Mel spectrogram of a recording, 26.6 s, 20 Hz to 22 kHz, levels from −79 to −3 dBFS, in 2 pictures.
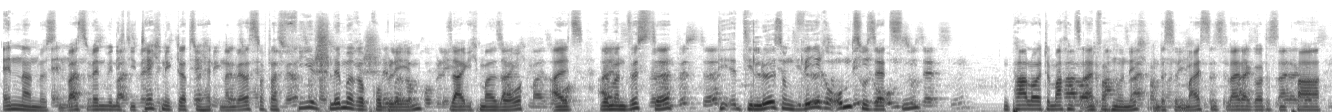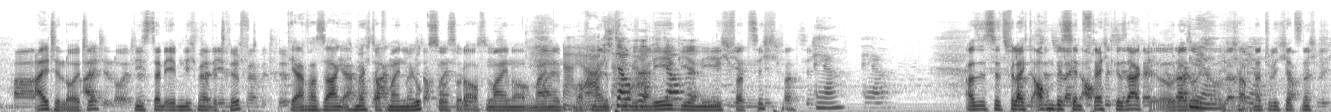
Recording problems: echo of what is said; strong; throughout; 480 ms later, 8 dB below the speech
electrical hum; faint; throughout; 60 Hz, 30 dB below the speech

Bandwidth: 14.5 kHz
